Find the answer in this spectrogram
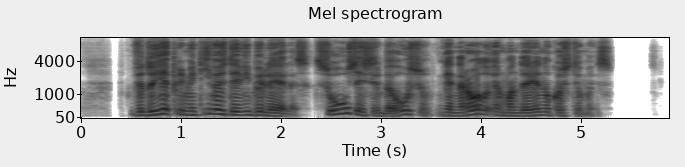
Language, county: Lithuanian, Vilnius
